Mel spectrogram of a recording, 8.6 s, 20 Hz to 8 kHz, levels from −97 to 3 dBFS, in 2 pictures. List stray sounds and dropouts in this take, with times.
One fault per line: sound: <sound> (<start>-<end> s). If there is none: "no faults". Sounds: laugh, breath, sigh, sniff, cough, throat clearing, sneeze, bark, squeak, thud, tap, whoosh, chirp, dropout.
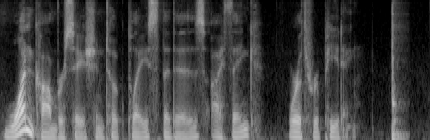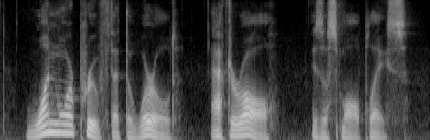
sound: tap (3.9-4.1 s)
